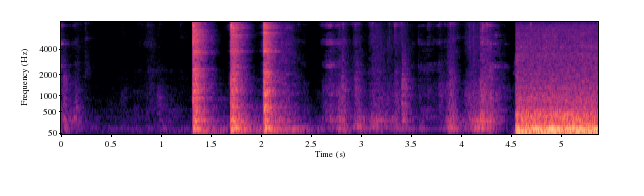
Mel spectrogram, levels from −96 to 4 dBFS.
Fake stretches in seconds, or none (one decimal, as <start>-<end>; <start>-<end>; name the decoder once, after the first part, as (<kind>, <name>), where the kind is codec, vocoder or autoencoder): 1.5-3.2 (vocoder, Vocos)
